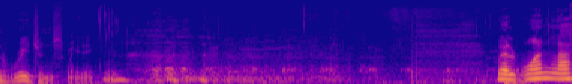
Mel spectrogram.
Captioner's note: laugh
